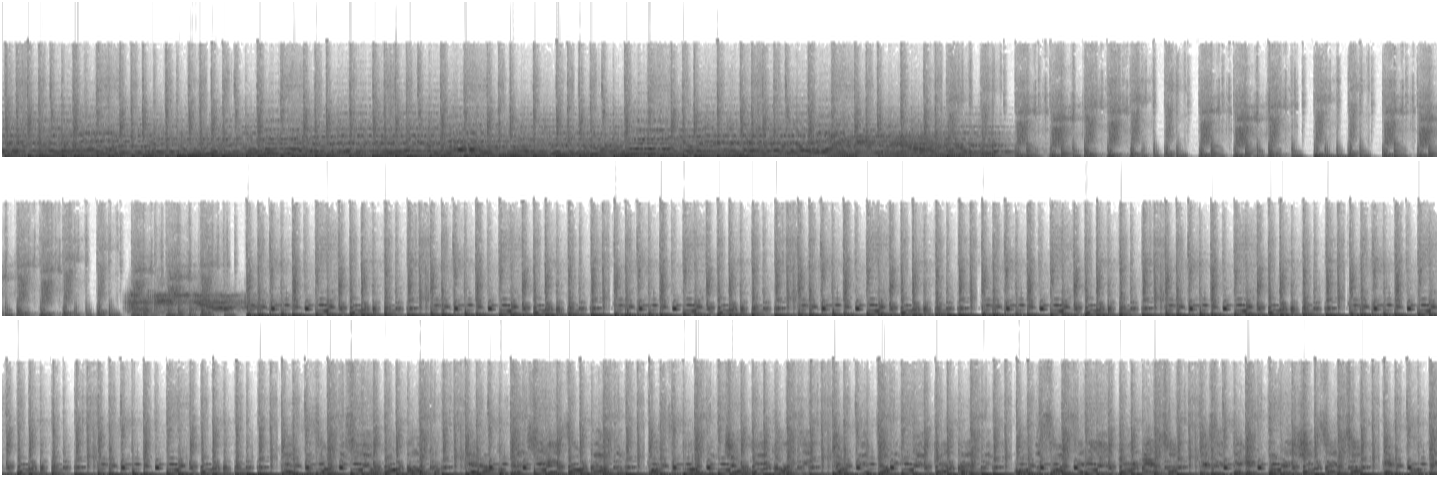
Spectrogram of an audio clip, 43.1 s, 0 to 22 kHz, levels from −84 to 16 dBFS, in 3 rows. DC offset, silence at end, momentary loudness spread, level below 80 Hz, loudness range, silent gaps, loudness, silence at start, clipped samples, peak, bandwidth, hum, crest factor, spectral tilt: under 0.1%; 0 s; 8 LU; -20 dBFS; 7 LU; none; -13 LUFS; 0 s; under 0.1%; 0 dBFS; 17 kHz; none; 12 dB; -5 dB/octave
